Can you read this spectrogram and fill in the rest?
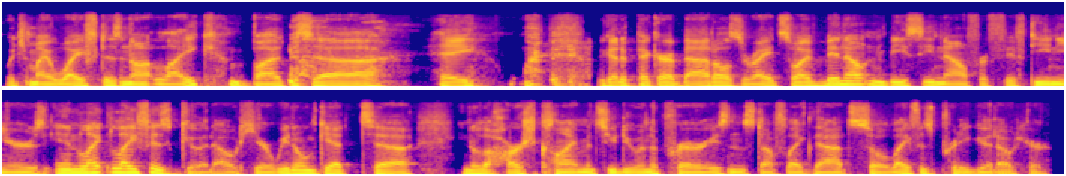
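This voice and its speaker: A middle-aged man from northern Alberta, a retired police officer, talking calmly and reflectively as a podcast guest. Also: lowish voice, moderate pace. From northern Alberta, Canada. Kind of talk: casual podcast chat.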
